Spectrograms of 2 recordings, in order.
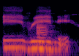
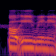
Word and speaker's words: Irini: It's a long E in every syllable. So Irini. Irini.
